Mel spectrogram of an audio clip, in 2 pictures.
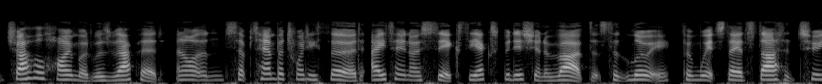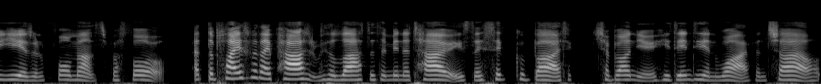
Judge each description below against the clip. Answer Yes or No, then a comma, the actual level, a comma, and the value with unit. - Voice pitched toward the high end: Yes, high, 210 Hz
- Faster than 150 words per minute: Yes, average, 175 wpm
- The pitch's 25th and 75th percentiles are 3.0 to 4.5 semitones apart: No, narrow, 2.4 semitones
